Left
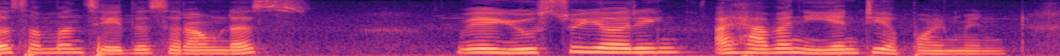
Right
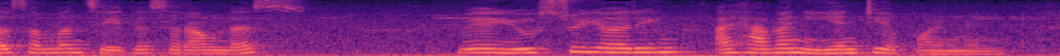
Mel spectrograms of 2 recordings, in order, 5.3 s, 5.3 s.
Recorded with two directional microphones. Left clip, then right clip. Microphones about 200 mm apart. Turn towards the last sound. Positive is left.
turn(degrees=40)  # may be behind; listen again after turning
